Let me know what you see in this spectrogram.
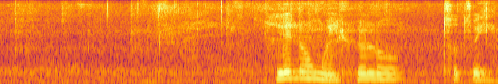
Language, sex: Tswana, female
